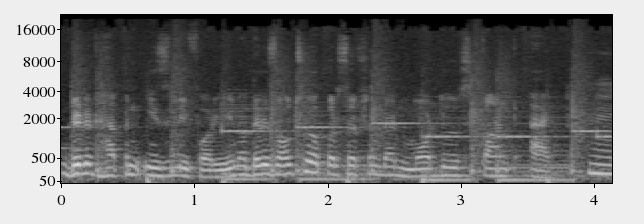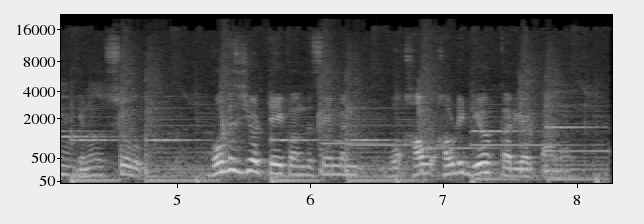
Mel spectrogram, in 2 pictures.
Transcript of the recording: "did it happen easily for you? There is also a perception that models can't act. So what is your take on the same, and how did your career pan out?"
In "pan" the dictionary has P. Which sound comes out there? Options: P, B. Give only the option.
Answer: P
